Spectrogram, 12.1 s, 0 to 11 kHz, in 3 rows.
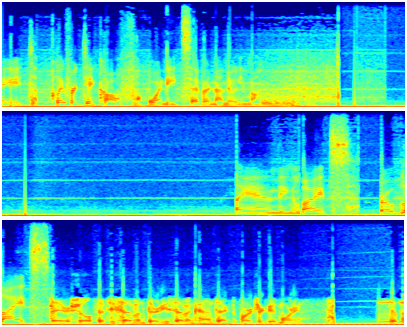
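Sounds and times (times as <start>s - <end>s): aircraft piston engines droning: 0.0s - 12.0s.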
